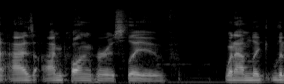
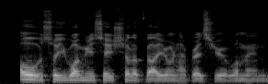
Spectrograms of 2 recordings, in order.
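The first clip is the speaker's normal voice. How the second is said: put-on sarcastic tone of voice; 2 semitones lower than usual. Retelling own past words when baited into saying them: imitating own sarcastic tone. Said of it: "In, like, a sarcastic way".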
